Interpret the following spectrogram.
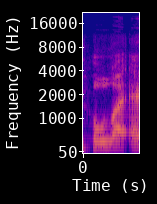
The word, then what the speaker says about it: HollaEx: Am I pronouncing that correctly? HollaEx.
